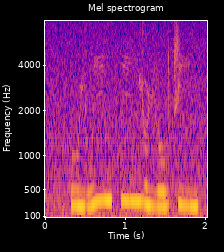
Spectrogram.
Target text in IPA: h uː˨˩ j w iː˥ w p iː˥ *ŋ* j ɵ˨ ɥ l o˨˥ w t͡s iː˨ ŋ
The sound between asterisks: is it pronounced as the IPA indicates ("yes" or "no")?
yes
